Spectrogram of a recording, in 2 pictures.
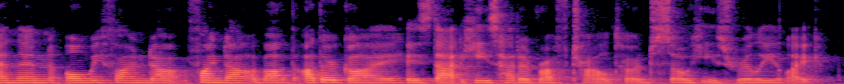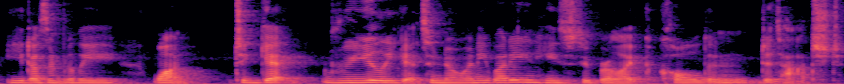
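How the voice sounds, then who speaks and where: With a plain, everyday voice, a woman talks at a moderate pace. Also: fairly low pitch for a woman. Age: 20s. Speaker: designer. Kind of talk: casual talk to camera. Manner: chatty, upbeat.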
